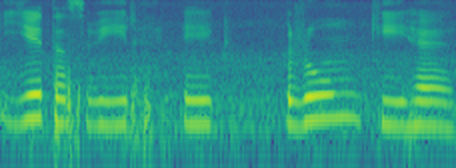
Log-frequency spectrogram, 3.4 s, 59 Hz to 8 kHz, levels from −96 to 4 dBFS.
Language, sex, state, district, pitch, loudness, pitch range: Hindi, female, Haryana, Jhajjar, 215 Hz, -17 LUFS, 210-235 Hz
